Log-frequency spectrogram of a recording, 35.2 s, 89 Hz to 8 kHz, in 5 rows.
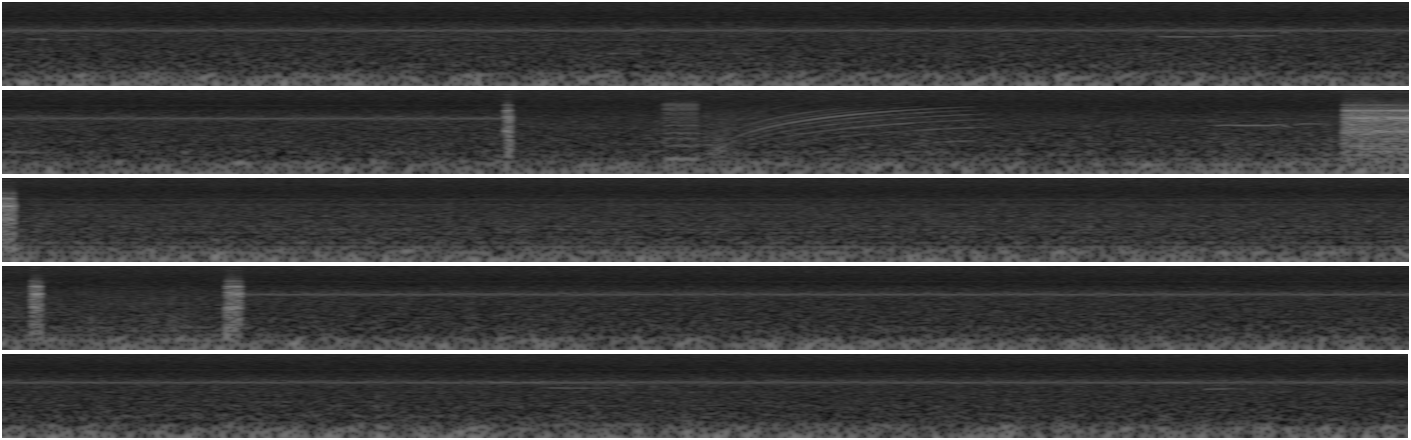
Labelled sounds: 5.2	7.5	killer whale, offshore, 0.85 to 1.9 kHz
30.0	35.1	killer whale, offshore, 0.68 to 1.8 kHz

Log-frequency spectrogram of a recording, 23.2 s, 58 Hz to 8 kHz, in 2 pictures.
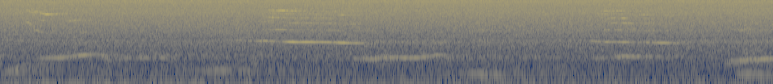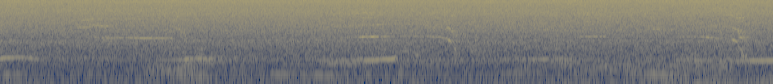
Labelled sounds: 0.6	1.3	humpback whale, 2.3 to 3.6 kHz
4.0	4.7	humpback whale, 1.3 to 4.4 kHz
9.0	9.4	humpback whale, 4.0 to 4.2 kHz
13.0	13.9	humpback whale, 0.80 to 1.9 kHz
17.0	17.3	humpback whale, 0.86 to 1.0 kHz
22.1	22.4	humpback whale, 0.80 to 0.96 kHz

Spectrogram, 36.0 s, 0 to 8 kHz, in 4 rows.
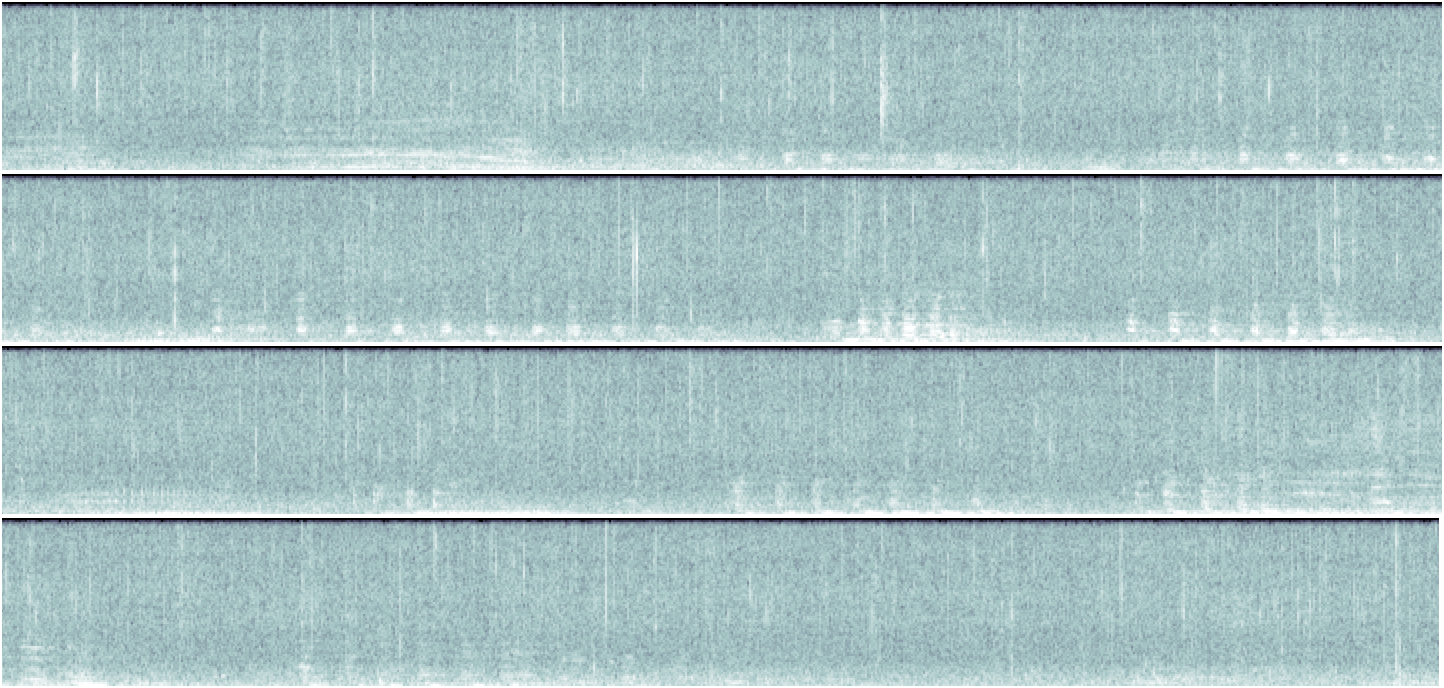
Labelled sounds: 0.1	0.4	humpback whale, 1.5 to 1.7 kHz
2.5	2.7	humpback whale, 0.78 to 0.97 kHz
14.6	14.9	humpback whale, 0.78 to 0.94 kHz
18.4	18.7	humpback whale, 0.91 to 1.2 kHz
26.0	26.4	humpback whale, 0.91 to 1.2 kHz

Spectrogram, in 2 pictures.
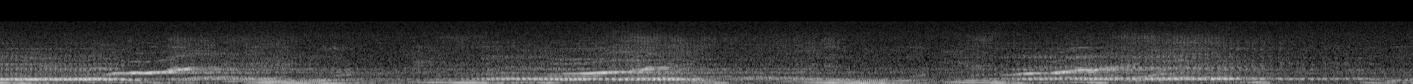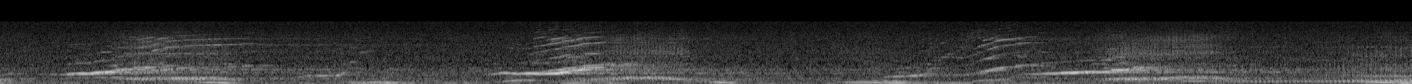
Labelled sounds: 1.3	2.1	humpback whale, 1.0 to 1.6 kHz
3.2	3.5	humpback whale, 1.9 to 2.2 kHz
4.9	5.2	humpback whale, 1.3 to 1.5 kHz
5.6	6.7	humpback whale, 0.80 to 1.8 kHz
11.0	11.4	humpback whale, 0.80 to 0.99 kHz
14.9	16.7	humpback whale, 0.80 to 4.0 kHz
19.4	20.5	humpback whale, 0.80 to 4.6 kHz
23.5	24.7	humpback whale, 0.80 to 3.6 kHz
25.5	25.7	humpback whale, 0.80 to 0.86 kHz

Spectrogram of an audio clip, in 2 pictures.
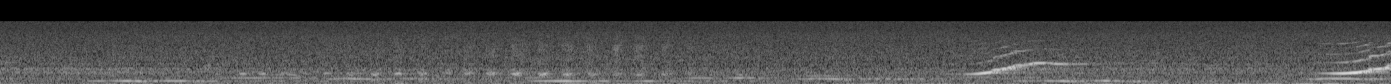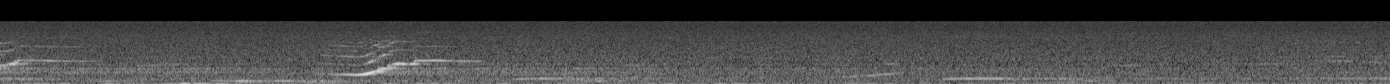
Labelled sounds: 9.9	10.7	humpback whale, 0.80 to 2.0 kHz
13.3	14.7	humpback whale, 0.80 to 2.9 kHz
17.2	18.8	humpback whale, 0.80 to 3.0 kHz

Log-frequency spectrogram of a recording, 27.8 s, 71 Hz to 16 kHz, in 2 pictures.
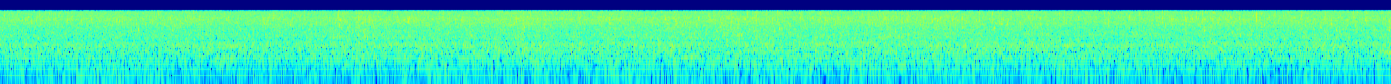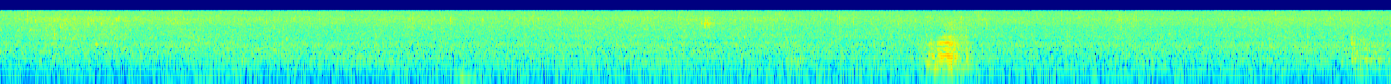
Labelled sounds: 23.2	23.5	croaking sound likely from a nearby submerged object, 0.84 to 1.1 kHz

